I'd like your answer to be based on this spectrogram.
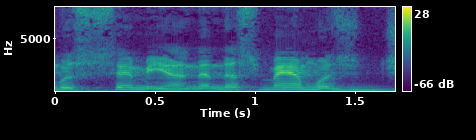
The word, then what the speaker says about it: Simeon: This morning, we're going to look at the last song, which is by a guy by the name of Simeon, or Simon. People pronounce it different ways. I want to say Simeon.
